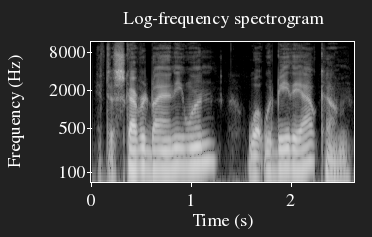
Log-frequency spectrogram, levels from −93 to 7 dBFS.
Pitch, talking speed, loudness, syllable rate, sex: 110 Hz, 230 wpm, -17 LUFS, 7.6 syllables/s, male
